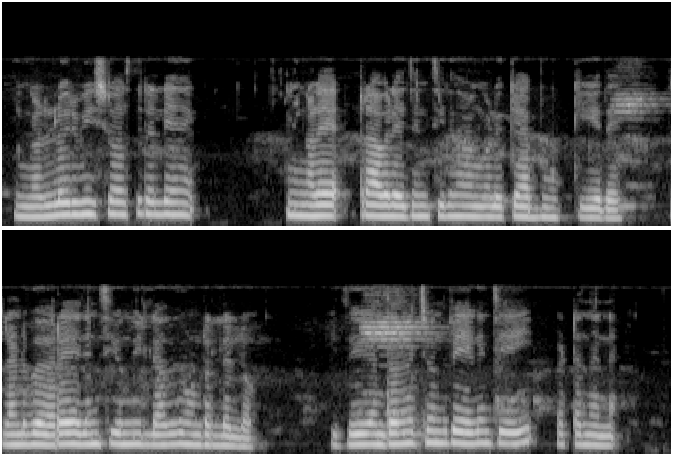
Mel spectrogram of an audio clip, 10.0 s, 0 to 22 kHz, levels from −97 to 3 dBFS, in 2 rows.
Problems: none marked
